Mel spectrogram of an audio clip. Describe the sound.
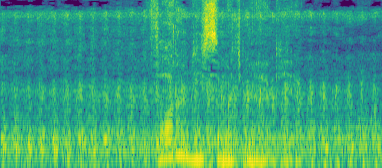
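A steady mechanical engine drone with a faint rhythmic pulsing from a helicopter's rotors, heard in a jungle and growing gradually louder, runs throughout at moderate loudness while a person speaks briefly over it.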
